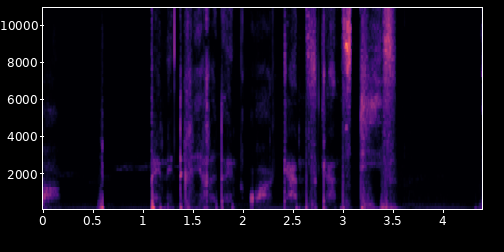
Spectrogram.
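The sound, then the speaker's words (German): Close-miked ASMR whispering, breathy and airy, with crisp sibilant bursts and soft mouth sounds, steady over a few seconds right against the microphone. “Das Mikrofon ist ganz nah, ganz nah an meinem Mund. Und jetzt flüstere ich dir quasi ins”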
